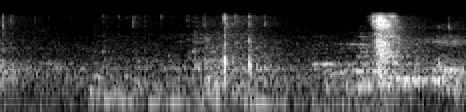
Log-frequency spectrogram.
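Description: Computer keyboard keys tapped in a quick, uneven run as a filename is typed, with one louder keystroke shortly before the end.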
